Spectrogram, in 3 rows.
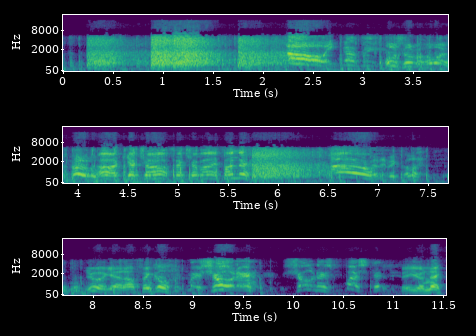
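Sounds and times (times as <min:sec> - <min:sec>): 
gunshots: 0:00.0 - 0:02.8, 0:05.5 - 0:07.2
speech: 0:03.4 - 0:11.5.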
